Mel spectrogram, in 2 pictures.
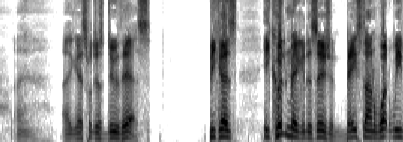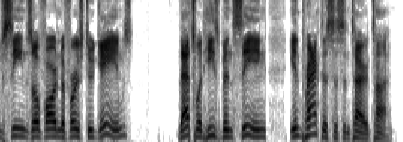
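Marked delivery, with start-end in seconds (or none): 0.2-2.0 slow, resigned, going-along-with-it delivery. Imitating how the coach sounded announcing two quarterbacks: imitating a resigned sighing coach. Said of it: "it sounded like he was more like".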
